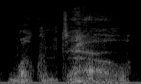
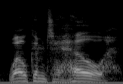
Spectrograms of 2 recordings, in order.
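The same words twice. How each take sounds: First: It is said in a deep growling voice. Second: It is said in a plain speaking voice.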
